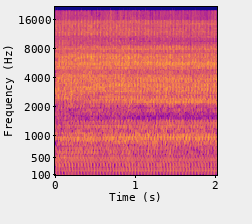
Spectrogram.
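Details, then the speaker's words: Toro engine swapped onto a Craftsman mower. Rapid, regular tapping rides on the steady run. The owner suspects it is just starting to knock, not confirmed. "I think I yanked this engine off of a Toro because it sounds like it's just starting to knock what do you guys think just doesn't sound quite right to me"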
